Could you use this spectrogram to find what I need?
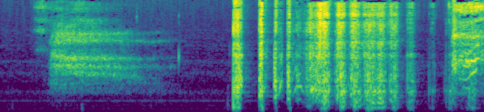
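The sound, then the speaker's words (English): A person sitting and breathing to relax draws a slow, deep breath for over a second, soft, followed after a short pause by louder, choppy breathy rushes of air. “You're just fucking sitting and breathing.”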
